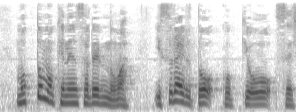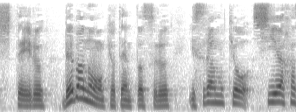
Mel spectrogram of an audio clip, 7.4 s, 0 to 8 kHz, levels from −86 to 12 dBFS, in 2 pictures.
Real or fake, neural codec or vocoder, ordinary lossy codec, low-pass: real; none; none; 7.2 kHz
